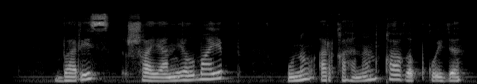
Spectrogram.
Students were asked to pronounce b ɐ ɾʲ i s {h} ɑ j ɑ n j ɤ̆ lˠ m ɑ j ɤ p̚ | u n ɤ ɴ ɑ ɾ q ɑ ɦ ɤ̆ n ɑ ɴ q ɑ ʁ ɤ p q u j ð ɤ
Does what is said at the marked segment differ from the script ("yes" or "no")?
yes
